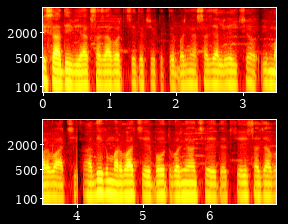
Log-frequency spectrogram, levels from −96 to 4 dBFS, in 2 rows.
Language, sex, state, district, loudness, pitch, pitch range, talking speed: Maithili, male, Bihar, Supaul, -22 LUFS, 115 Hz, 115-120 Hz, 220 wpm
